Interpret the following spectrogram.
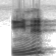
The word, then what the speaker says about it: Enid: Enid? Yes. Did I get it right? Me. All right. Enid.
